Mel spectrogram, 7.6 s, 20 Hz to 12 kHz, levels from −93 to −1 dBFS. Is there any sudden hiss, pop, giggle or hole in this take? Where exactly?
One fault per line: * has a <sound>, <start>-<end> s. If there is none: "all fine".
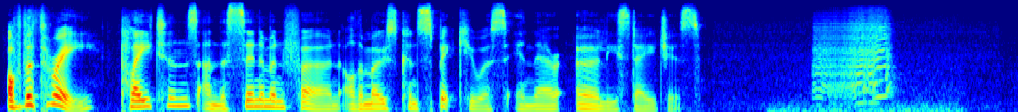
* has a squeak, 5.7-7.3 s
